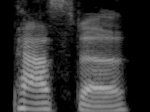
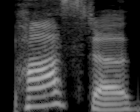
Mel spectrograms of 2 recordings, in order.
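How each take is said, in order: First: The word is said with a Canadian accent. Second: The word is said with an American accent. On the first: "the Vancouver style" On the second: "the U S style"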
